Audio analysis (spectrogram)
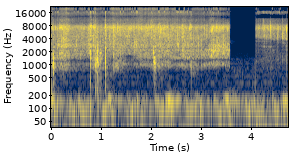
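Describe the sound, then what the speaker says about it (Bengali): Sliced onions fry in a pan with a soft, constant sizzle and occasional scraping stirs, quiet and close, with a brief drop in the sound near the end. "আমি ভালো করে পেঁয়াজটা ভেজে নিচ্ছি।"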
